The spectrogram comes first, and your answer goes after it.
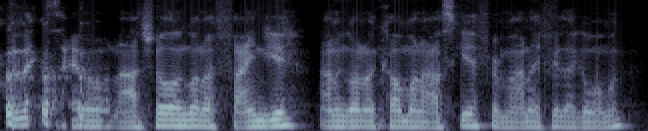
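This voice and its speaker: Quick-talking male podcast host. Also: medium pitch, steady tone, darkish tone, slight background noise. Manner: quick, friendly, talkative. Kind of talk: casual interview chat.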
